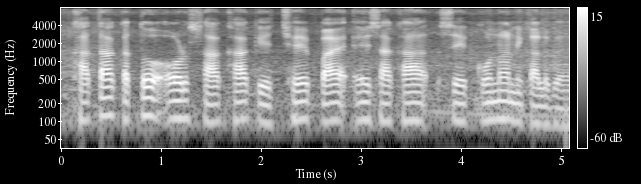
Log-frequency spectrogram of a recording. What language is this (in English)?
Maithili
